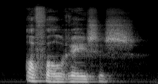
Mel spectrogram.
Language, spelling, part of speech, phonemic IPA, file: Dutch, afvalraces, noun, /ˈɑfɑlresəs/, Nl-afvalraces.ogg
- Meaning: plural of afvalrace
